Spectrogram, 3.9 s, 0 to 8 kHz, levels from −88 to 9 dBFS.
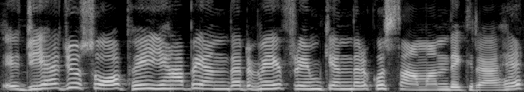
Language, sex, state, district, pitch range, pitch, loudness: Hindi, female, Bihar, East Champaran, 275-325 Hz, 295 Hz, -13 LUFS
